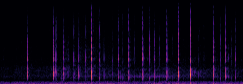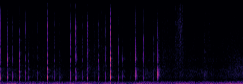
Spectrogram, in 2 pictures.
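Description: Fingertips and nails tap rapidly on the sides of a small, hollow, printed cardboard product box held in both hands. The taps come as a quick, irregular run of short, dry, bright clicks with almost no ring. A steady low hum sits underneath throughout.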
